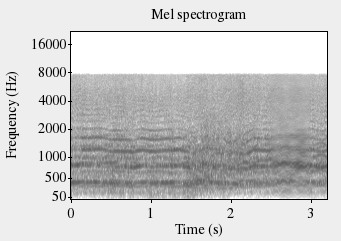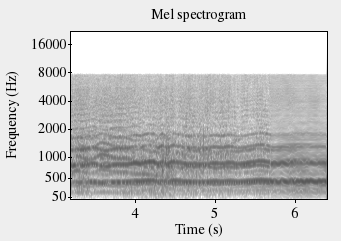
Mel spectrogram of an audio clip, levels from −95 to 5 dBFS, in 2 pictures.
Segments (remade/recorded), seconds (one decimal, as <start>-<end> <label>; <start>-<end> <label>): 0.0-2.5 recorded; 2.5-3.0 remade; 3.0-5.7 recorded; 5.7-6.4 remade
